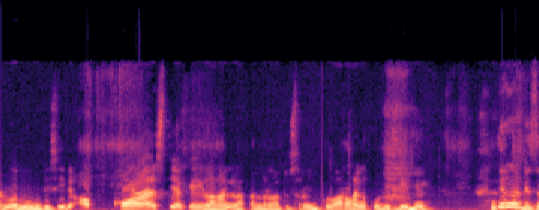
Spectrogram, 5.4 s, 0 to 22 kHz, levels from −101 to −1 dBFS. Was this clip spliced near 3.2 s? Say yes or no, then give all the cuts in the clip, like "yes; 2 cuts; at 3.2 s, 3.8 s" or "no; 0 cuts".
yes; 1 cut; at 3.2 s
